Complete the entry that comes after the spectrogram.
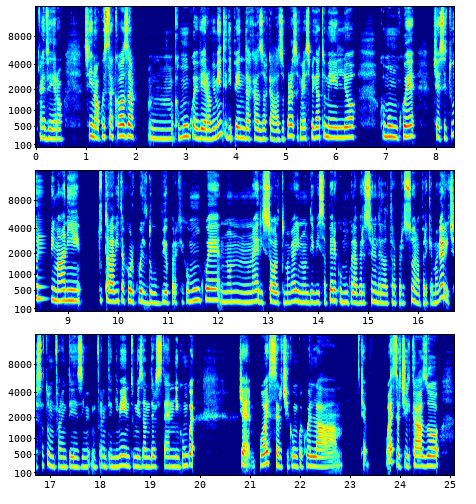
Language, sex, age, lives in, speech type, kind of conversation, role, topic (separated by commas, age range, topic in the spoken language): Italian, female, 20-24, Italy, conversation, advice, advisor, Come ti ritiri e ti isoli dopo piccoli conflitti?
